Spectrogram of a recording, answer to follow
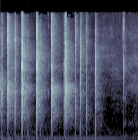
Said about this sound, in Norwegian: Applaus for meg. Ja, det er applaus, faktisk.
